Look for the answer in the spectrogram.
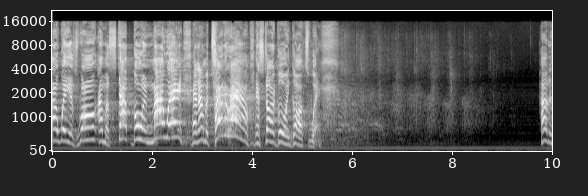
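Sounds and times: man's preaching voice echoing: 0:00.0 - 0:05.8, 0:09.8 - 0:10.0
faint low hum: 0:03.0 - 0:10.0.

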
